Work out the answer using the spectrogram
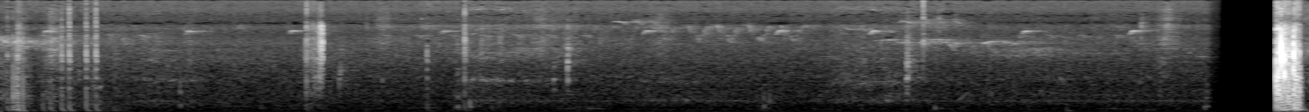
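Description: A small bird calling with repeated short high chirps over quiet forest ambience, with a few faint knocks and scuffs. A sudden loud rustling burst comes near the end.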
